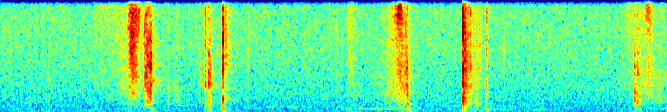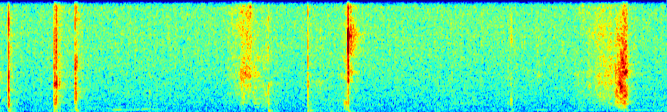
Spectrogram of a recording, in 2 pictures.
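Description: Yu-Gi-Oh! trading cards being flipped through in the hands, one card at a time moved to the back of the stack, giving about a dozen light, irregular clicks and snaps of card edges.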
